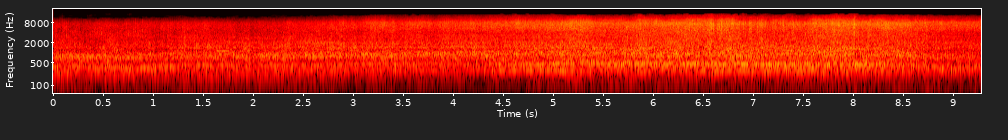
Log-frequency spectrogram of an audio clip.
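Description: Engines of a pack of pure stock dirt-track cars running hard around the oval, a dense steady engine noise that swells louder in the second half.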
